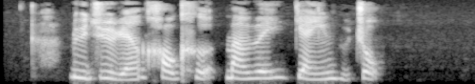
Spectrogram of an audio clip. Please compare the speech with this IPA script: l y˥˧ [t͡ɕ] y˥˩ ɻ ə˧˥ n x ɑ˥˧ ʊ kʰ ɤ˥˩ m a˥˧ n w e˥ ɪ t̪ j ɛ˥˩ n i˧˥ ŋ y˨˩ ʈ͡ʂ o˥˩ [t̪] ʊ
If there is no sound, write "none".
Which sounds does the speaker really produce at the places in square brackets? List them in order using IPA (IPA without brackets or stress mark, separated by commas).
t͡ɕ, none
